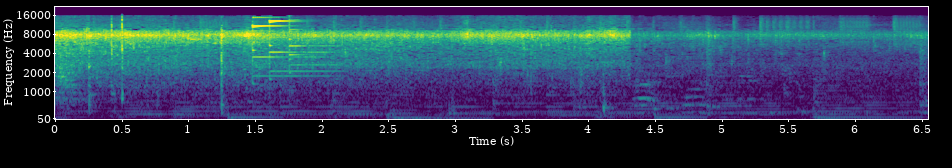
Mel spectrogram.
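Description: Potato pieces frying in hot mustard oil in a kadai: a steady sizzle with a few clicks of a spatula stirring against the pan. The sizzle drops sharply about four seconds in.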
